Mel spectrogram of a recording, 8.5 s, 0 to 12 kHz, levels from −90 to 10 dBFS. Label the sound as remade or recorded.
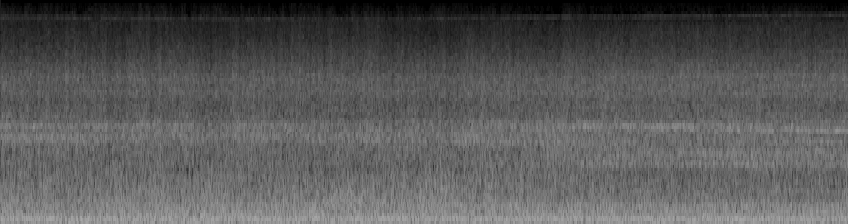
recorded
